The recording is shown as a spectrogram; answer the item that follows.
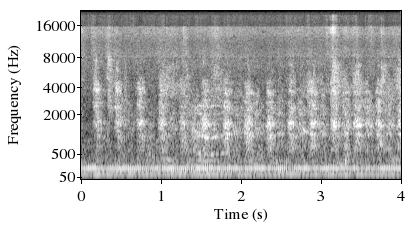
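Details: Rapid, even panting from puppies kept with their mother at a kennel, soft airy pulses running without pause against a constant low hum.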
